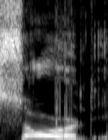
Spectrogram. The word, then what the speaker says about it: soar: 일본의 니케이 225 지수가 has soared, 여기 soar는 쑥 올라가는 말입니다. 앞에 이 sour하고는 발음이 다릅니다. 여기 sour는 이 SOUR입니다. 여기는 SOAR이죠.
